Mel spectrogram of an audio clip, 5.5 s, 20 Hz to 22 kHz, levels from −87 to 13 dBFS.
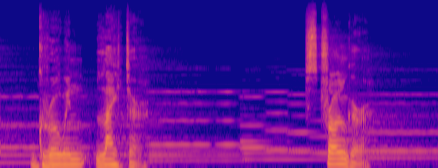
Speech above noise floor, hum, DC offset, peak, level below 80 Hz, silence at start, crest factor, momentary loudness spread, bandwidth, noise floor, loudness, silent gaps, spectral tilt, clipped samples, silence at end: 22 dB; none; under 0.1%; -4 dBFS; -50 dBFS; 0 s; 20 dB; 23 LU; 17 kHz; -43 dBFS; -21 LUFS; none; -5 dB/octave; under 0.1%; 0 s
